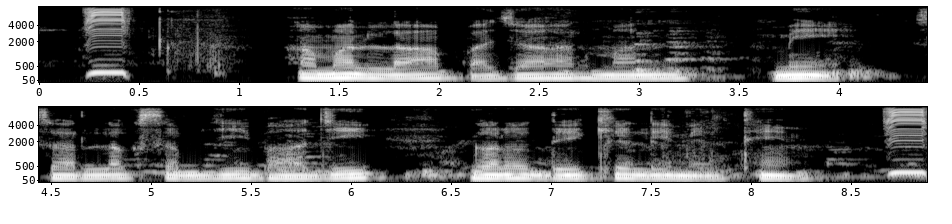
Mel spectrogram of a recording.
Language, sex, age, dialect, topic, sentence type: Chhattisgarhi, male, 18-24, Northern/Bhandar, agriculture, statement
